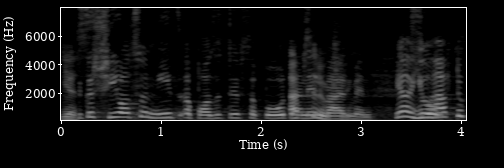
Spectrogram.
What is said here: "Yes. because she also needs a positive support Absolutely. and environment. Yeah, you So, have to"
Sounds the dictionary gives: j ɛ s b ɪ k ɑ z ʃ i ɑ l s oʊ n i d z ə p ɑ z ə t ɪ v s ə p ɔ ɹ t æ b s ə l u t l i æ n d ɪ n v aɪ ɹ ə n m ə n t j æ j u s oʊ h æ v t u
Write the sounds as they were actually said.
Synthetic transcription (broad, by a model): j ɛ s b ɪ k ɑ z ʃ i ɑ l s oʊ n i d z ə p ɑ z ə t ɪ v s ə p ɔ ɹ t t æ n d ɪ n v aɪ ə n m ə n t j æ j u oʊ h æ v t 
